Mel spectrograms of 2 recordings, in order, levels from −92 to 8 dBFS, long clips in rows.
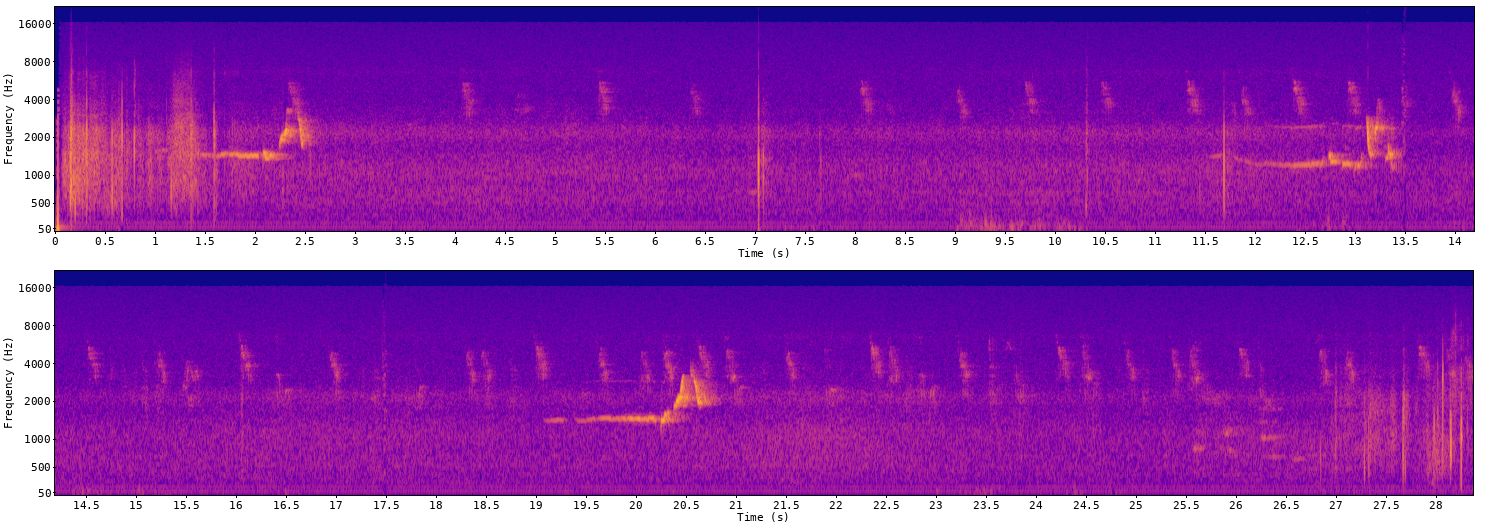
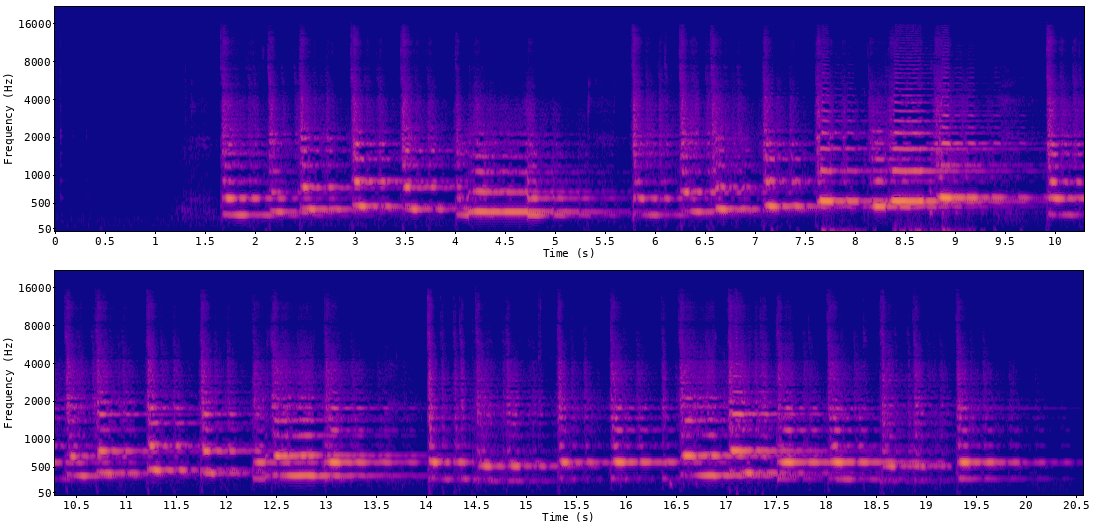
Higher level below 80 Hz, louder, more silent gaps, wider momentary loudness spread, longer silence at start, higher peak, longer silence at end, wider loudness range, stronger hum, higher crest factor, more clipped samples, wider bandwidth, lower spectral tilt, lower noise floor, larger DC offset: first, -48 dBFS vs -82 dBFS; first, -20 LUFS vs -35 LUFS; neither; first, 25 LU vs 16 LU; second, 0 s vs 1.65 s; first, 0 dBFS vs -20 dBFS; second, 0 s vs 0.4 s; first, 21 LU vs 7 LU; neither; first, 28 dB vs 16 dB; neither; about the same, 17 kHz vs 15.5 kHz; about the same, -2.5 dB/octave vs -2.5 dB/octave; second, -45 dBFS vs -87 dBFS; neither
